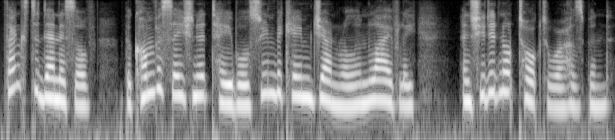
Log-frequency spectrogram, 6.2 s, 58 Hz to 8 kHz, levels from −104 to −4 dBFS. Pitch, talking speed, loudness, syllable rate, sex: 240 Hz, 195 wpm, -17 LUFS, 6.2 syllables/s, female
